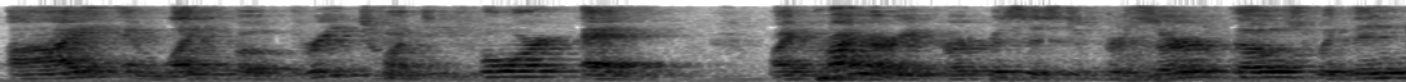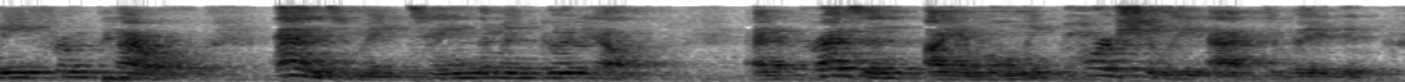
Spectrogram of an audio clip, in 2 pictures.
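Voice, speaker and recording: An actor playing a calm, earnest male lifeboat machine that announces itself stiffly, in a live radio drama recreation. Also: on the high side, normal speed, background noise. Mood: formal. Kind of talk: 1950s radio drama acting. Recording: echoey hall, far mic, muffled.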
